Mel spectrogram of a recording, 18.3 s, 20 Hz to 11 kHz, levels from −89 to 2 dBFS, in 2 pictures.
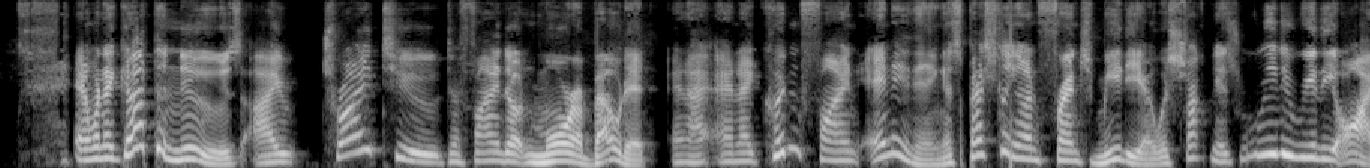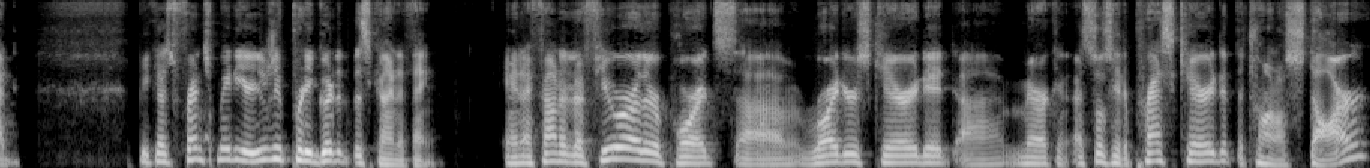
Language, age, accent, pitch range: English, 40-59, American, 115-175 Hz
